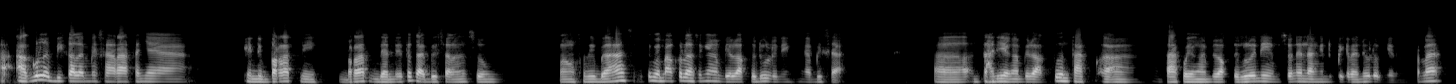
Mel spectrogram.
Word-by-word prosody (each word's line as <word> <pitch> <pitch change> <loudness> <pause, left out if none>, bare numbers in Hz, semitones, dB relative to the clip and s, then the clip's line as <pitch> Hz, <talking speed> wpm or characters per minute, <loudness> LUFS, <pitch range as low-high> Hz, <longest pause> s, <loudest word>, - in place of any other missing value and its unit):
a 395 - 0 0.2
aku - - -1
lebih 155 -3 -3
kalau 145 -2 +6
misal 135 -2 -2
rasanya 130 -1 -2 0.6
ini 130 -2 0
berat 140 +4 +3
nih, 120 -2 -5 0.2
berat 130 +6 +2
dan 120 -1 +1
itu 125 +9 -2
nggak 160 -8 +4
bisa 125 -1 0
langsung 120 0 -4 0.6
langsung 120 +1 -4
dibahas, 130 +9 +3
itu - - -34
memang 150 -2 +3
aku 175 - -4
langsungnya 155 0 0
ngambil 130 -2 0
waktu 125 - -4
dulu 145 -2 -3
nih, 120 -1 -13
nggak 115 -1 -10
bisa. 120 0 -6 0.9
Eee, 115 -1 -1
entah 125 - -1
dia 135 0 +3
ngambil 125 0 -1
waktu, - - -20
entah 130 -4 +1
ku - - -25
eee, 120 -1 0 0.4
entah 120 +1 +4
aku 120 - -1
yang 120 - +2
ngambil 120 0 +1
waktu - - -8
dulu 130 +2 +6
nih, 140 -1 0
maksudnya 130 +3 -2
nenangin 120 -1 -1
pikiran 120 0 -2
dulu 130 - -1
gitu. 105 - -16 0.2
Karena 155 +2 +1
125 Hz, 200 wpm, -23 LUFS, 120-140 Hz, 0.9 s, kalau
